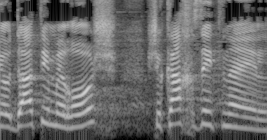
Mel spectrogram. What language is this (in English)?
Hebrew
